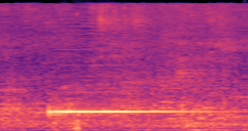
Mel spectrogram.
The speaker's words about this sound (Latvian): Lūdzu zvanu. Balsošanas režīmu. Balsojam par pirmo priekšlikumu.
